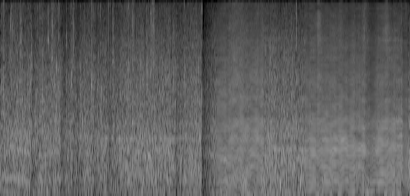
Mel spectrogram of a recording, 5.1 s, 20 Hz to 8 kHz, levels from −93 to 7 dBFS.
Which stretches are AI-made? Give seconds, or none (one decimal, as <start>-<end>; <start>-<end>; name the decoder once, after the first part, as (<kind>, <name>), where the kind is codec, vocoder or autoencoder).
2.7-3.3 (vocoder, Vocos); 3.8-5.1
